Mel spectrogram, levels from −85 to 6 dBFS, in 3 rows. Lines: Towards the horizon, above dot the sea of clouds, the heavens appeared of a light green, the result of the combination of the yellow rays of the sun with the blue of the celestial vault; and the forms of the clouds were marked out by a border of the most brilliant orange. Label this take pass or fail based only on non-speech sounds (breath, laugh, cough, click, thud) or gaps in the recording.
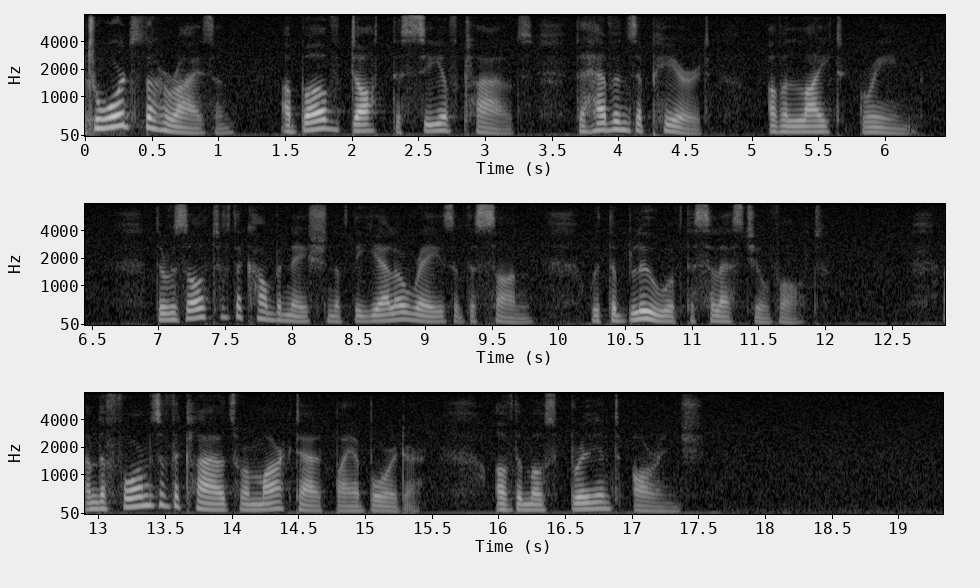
pass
